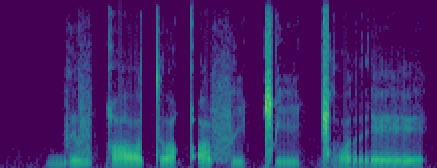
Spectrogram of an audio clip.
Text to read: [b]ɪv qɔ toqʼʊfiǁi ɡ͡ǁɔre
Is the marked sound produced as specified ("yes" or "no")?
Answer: yes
